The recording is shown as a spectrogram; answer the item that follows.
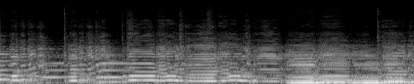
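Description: Solo double bass played with the bow: a quick succession of notes changing pitch every fraction of a second, then about three seconds in a louder low note.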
